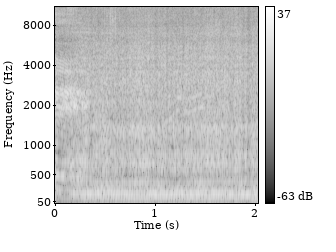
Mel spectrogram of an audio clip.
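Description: Škoda Fabia R5 rally car's engine idling steadily with an even low hum.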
